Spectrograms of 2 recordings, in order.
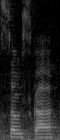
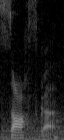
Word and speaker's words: Soska: Jen and Sylvia SOSKA, not SOSKA, which I was pronouncing it like that for the longest time, but it's SOSKA.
